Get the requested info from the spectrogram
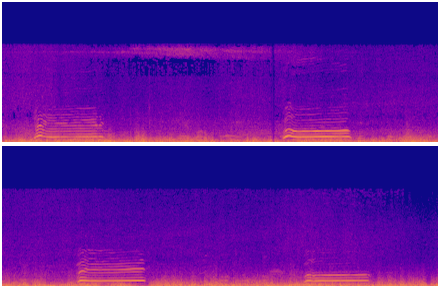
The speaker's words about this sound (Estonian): on kalavõrkude väljatõmbamisest kujunenud üks Sri Lanka tuntumaid motiive. pikk rivi traditsioonilistes sarongides mehi, kes on need sirged riidetükid püksteks üles keeranud, koondavad jõud ühisele tõmbele hüüde peale, et võrk lainetest kätte saada.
